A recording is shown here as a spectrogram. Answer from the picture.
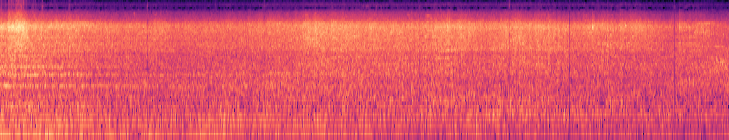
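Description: Steady rolling noise of steel wheels on rail as the well cars of a long double-stack intermodal container train pass by.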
